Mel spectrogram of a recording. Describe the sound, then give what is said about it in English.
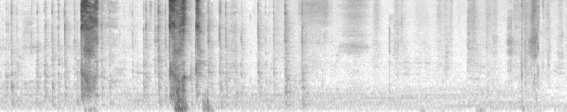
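A few harsh coughs burst out in quick succession, one then a tight pair a second later, followed by several seconds of quiet with faint small movements. “Besides this cough, you seem to be eating okay. That cough is not getting no easier, though.”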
